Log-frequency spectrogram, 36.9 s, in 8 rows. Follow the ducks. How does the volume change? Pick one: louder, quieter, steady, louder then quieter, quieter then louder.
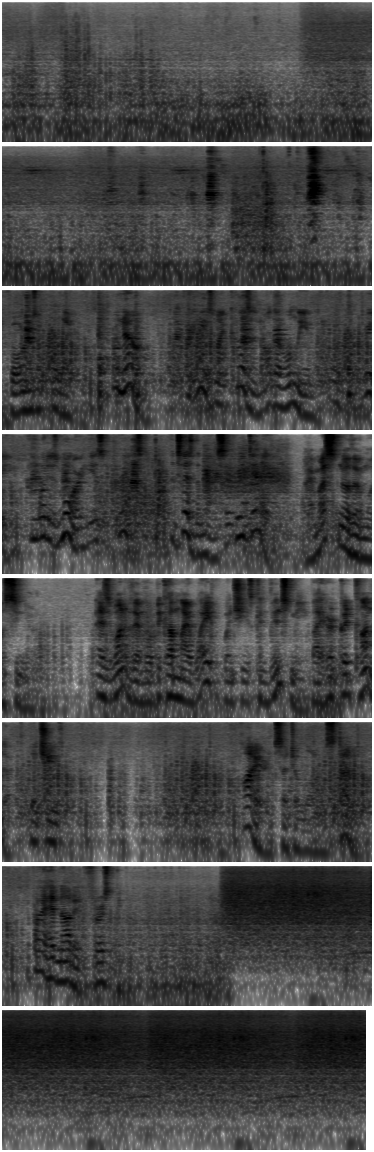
louder then quieter.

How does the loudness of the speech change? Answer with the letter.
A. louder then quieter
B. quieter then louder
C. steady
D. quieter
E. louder
C.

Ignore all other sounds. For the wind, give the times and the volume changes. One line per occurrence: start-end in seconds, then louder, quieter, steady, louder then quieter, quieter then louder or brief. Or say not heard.
0.0-36.8 quieter then louder.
